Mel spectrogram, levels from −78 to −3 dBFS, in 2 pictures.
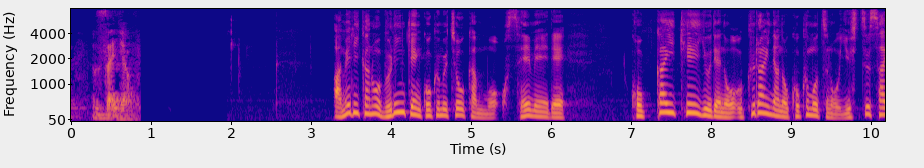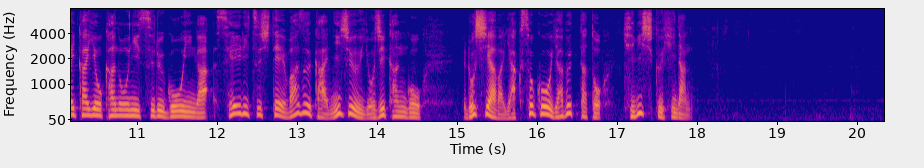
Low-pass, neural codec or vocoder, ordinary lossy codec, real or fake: none; none; none; real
